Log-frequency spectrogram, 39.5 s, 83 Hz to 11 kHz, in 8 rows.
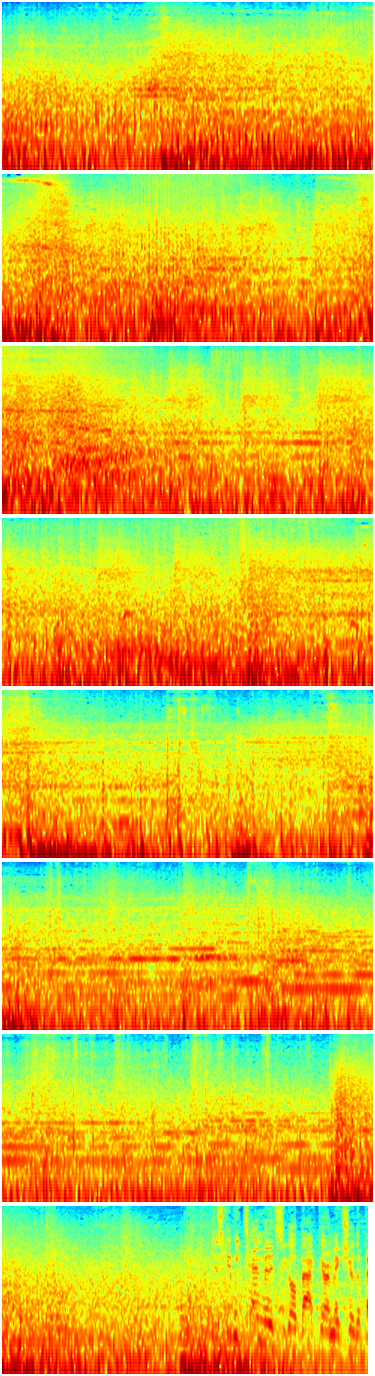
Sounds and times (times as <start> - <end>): Music: 0.0 - 39.5
Vehicle: 1.8 - 33.9.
